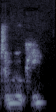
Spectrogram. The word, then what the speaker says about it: Tamuki: Actually, in the same sort of gaming group that Tamuki, now that I know how to pronounce his name properly, not Tamiki but Tamuki, that he was part of.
